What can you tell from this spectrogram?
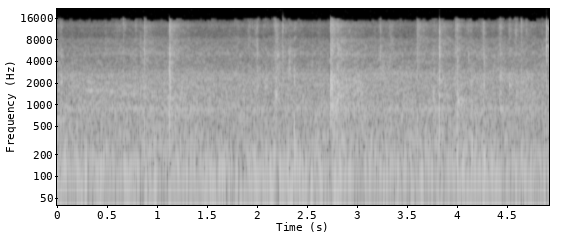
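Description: Pickleball rally: several sharp pops of paddles striking the plastic ball, spaced a second or more apart, over a steady background of street noise.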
